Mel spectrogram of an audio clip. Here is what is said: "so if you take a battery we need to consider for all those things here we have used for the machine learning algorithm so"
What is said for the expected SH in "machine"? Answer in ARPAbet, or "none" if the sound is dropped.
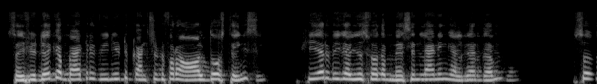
S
